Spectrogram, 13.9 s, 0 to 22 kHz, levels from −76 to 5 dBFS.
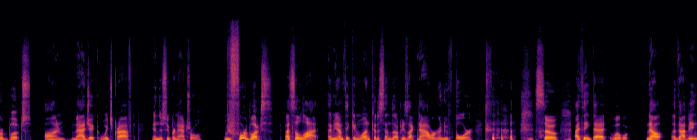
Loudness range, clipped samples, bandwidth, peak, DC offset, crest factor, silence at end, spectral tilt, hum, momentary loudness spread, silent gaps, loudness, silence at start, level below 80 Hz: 4 LU; under 0.1%; 18.5 kHz; -2 dBFS; under 0.1%; 20 dB; 0 s; -5.5 dB/octave; none; 14 LU; 0.72-0.86 s, 4.18-4.45 s, 6.49-6.53 s, 12.69-12.90 s, 13.37-13.42 s; -22 LUFS; 0 s; -58 dBFS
